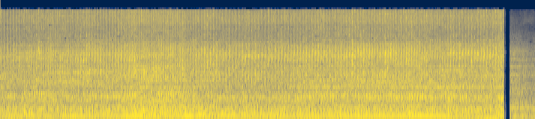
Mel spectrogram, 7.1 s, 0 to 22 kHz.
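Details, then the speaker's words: Skoda Octavia 1.4 TSI, 152,000 km, cold start with loud, fast metallic rattle; owner had timing chain replaced elsewhere for morning chain noise. "Sabahları zincir sesinden dolayı aracın zincir değişimi için farklı bir servisi özel servise bırakıyor ve ve zincir değişimi yapılıyor"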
